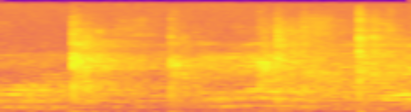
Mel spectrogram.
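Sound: half-hearted audience clapping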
